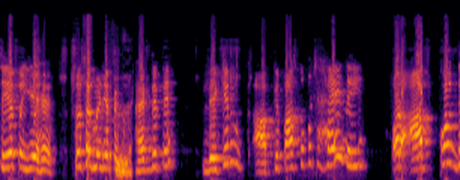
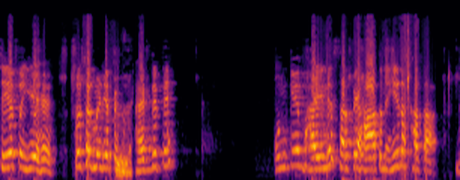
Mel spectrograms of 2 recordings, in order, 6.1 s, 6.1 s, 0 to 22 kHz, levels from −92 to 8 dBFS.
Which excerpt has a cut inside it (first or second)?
second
